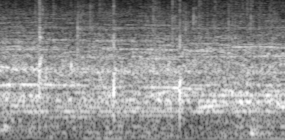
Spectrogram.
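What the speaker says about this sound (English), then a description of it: "Hands in the air, cheers from the crowd." A stadium crowd cheers and applauds as a Concacaf women's qualifying football match between El Salvador and Belize ends in El Salvador, a distant, steady roar with scattered clapping.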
